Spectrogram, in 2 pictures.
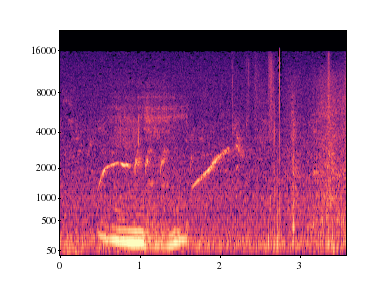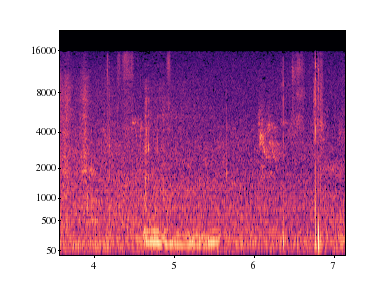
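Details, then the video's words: Pup named Jip snoring in sleep: one clear low, grumbling breath near the start, then a softer second snore, with brief high bird chirps and light ticking noises around them. "Snoring pup"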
